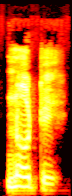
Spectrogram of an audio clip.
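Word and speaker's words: γνῶθι: Noti. That notim is spelled G-N-O-T-H-I. Noti. And that same N-K-N sound is there.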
